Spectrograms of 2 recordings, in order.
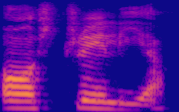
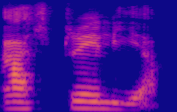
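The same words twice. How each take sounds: First: The first vowel is a rounded 'aw' sound. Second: The first vowel is an open 'ah' sound. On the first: The speaker calls it right. "इसके लिए हम बोलेंगे इसे ऑस्ट्रेलिया" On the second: The speaker calls it wrong. "अ स्वर नहीं लगाते तो यह होता ऑस्ट्रेलिया, लेकिन ये स्वर प्रोनाउंसिएशन रॉन्ग है"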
